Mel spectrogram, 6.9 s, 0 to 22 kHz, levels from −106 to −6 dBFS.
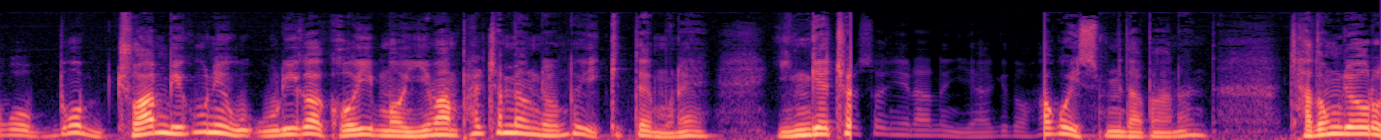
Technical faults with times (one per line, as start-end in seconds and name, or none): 4.25-5.22 audio dropout to a faint residue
